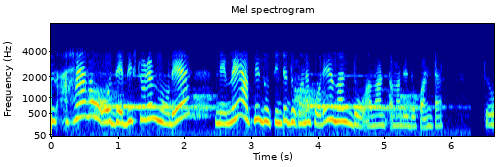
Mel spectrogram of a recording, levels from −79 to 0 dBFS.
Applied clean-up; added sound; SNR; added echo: none; Dog; 9 dB; none.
